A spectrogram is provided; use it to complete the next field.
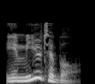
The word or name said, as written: immutable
